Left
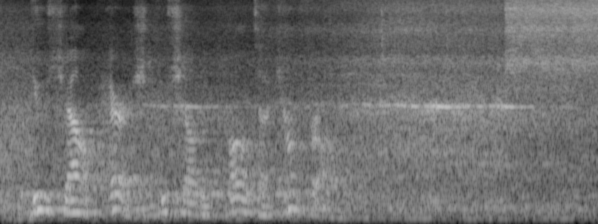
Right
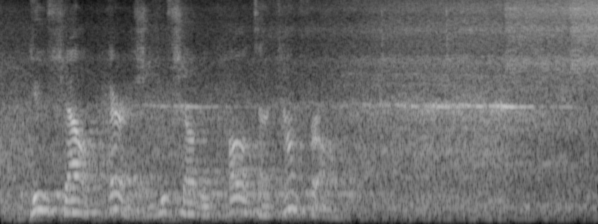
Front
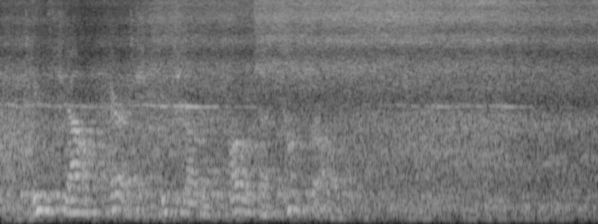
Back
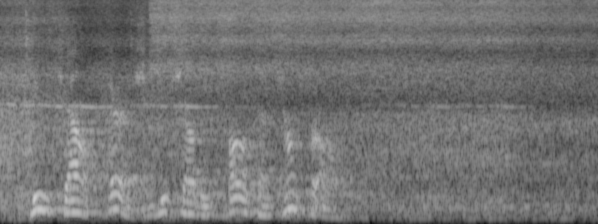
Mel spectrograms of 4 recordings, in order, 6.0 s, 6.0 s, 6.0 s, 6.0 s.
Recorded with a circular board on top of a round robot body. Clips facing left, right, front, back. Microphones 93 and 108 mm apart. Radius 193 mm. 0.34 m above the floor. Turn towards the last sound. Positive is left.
turn(degrees=-155)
